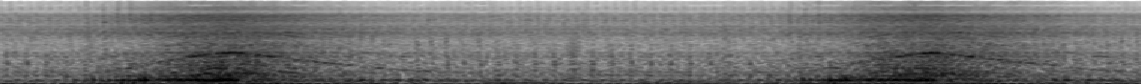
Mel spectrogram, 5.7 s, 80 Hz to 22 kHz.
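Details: BMW R1150GSA boxer twin after swapping the left cam chain tensioner for the updated version: starts and blips twice, settling evenly with no chain rattle, only a faint throttle-body butterfly rattle still pending; cam chain repair successful.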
